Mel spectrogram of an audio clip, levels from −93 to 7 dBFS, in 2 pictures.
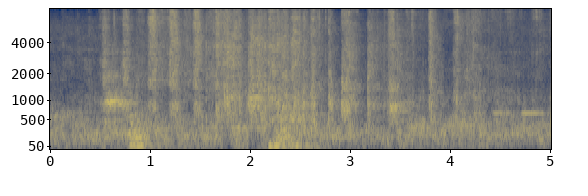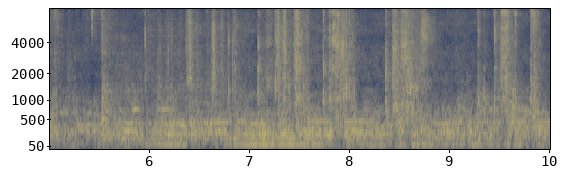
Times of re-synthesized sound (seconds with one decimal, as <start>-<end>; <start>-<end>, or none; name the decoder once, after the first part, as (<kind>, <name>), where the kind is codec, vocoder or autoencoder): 3.0-3.8 (codec, SNAC); 4.5-7.0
